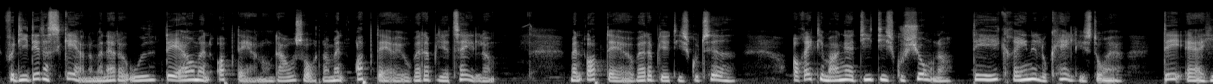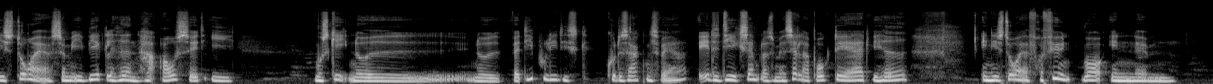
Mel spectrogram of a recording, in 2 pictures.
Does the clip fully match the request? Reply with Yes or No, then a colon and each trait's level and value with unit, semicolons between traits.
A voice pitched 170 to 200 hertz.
Yes: high, 190 Hz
